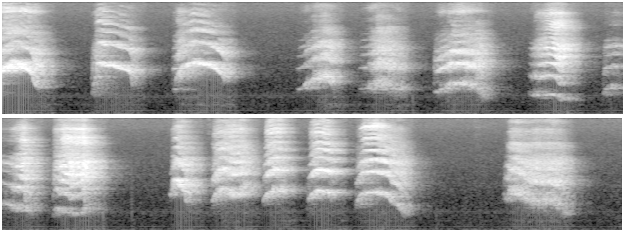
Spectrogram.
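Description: A monk parakeet gives a run of loud, harsh, arching squawks, some in quick pairs.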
